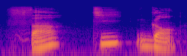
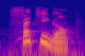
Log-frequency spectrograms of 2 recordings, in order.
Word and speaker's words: fatigant: In that case, you've got A N, so it's gant. Final T not pronounced. Fatigant. Fatigant.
